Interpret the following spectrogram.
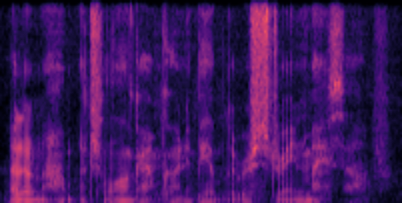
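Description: Man doing a demon prince, very low, husky, hushed purring whisper, possessive and commanding. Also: fairly even intonation, fast talker, full character voice. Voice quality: deep gravelly voice. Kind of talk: ASMR roleplay.

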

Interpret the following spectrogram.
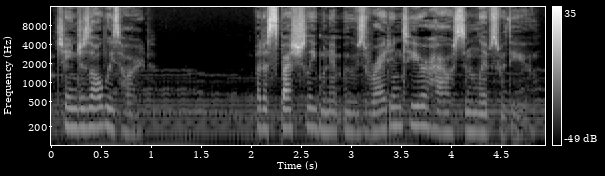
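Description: A woman's voice: lowish voice, fairly even intonation, fairly quick, over loud music, natural voice. An actress playing a lonely, anxious young woman narrating her life story in an audio drama. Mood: reflective, sad. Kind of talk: first-person dramatic narration.

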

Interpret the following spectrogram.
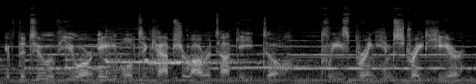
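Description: A man's voice: on the low side, wildly swooping pitch, brisk. A man playing an earnest, formal samurai officer in an anime game, speaking seriously. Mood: grave, firm. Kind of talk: anime video game voice acting. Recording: loud background music.

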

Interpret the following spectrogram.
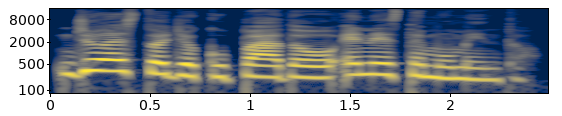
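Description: Measured, fairly high female prompt voice. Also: animated, a little mellow, dry recording, studio quality. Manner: clear, measured phrase reading. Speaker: Spanish prompt reader. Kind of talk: reading Spanish prompts.

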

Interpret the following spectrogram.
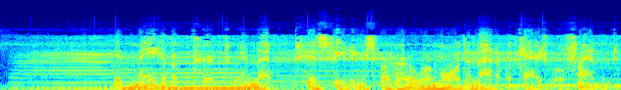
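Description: An actor narrating a mystery radio drama gravely. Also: male voice, low voice. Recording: muffled radio recording over loud music.

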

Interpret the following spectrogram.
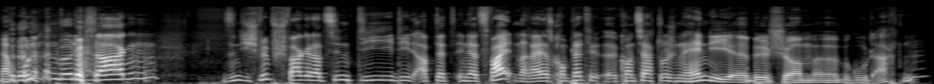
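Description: Jokey man with a slightly high, dry sound. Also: animated, normal speed, fairly bright tone, no room sound. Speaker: podcast host. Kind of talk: casual joking podcast chat. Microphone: close studio podcast microphone.

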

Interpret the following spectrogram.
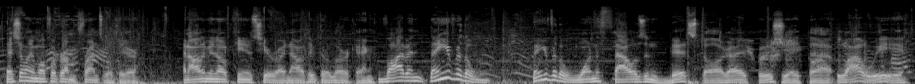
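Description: A man in his twenties streaming a game, talking in a rambling, monotone way with many restarts. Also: fairly low pitch, fast, faint music behind. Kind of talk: casual stream chat.

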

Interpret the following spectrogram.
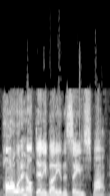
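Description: A man's voice: a little high, very animated, fast talker, soft background music. An actor playing an earnest, plain-spoken blind young man in a western radio drama. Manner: plain-spoken, polite, emotional. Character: earnest blind youth of the Old West, grieving son.

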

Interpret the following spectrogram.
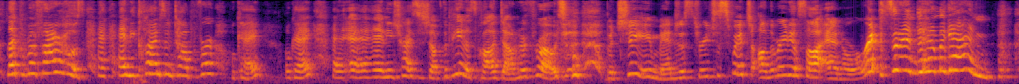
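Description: An actress playing an excitable young woman who acts out a gory horror film in a theatrical monologue, halting and stammering with nervous laughter. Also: fairly high pitch.

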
